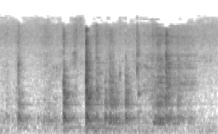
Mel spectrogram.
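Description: Faint handling noise: a few soft clicks and rubs as a small handheld mirror is held and shifted in front of a washing machine's water inlet.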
